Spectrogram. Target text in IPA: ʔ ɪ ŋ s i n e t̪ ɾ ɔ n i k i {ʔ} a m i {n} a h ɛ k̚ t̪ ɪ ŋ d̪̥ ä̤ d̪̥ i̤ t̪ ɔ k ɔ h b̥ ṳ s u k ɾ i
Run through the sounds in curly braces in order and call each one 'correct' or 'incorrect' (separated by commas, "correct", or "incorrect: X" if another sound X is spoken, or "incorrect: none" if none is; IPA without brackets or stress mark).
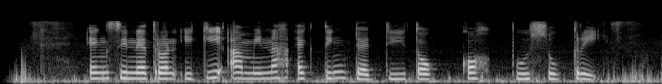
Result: correct, correct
